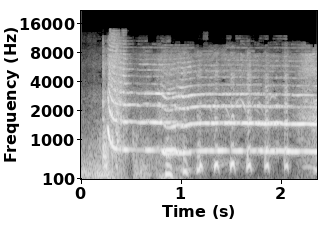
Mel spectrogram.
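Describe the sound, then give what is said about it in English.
Air horns blasting in a hallway: a loud, piercing sustained tone kicks in just after the start and holds steadily to the end. “So we have two air horns ready to go, and the video can take it away from there.”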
